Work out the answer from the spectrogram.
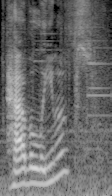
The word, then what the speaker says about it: javelinas: J is pronounced as an H. Javelinas?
